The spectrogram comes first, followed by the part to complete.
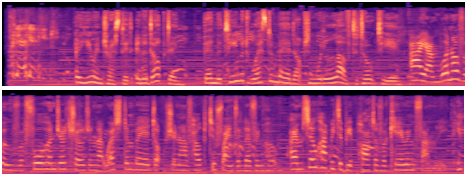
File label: English; Western Bay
